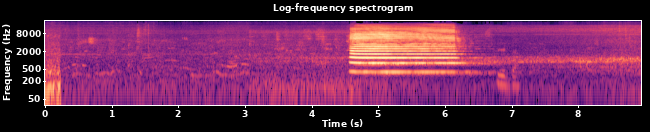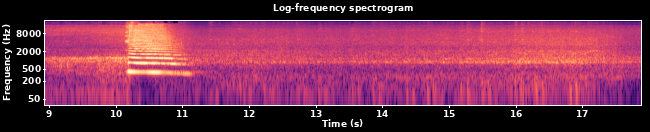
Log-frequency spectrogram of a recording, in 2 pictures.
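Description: The 13066 Amrit Bharat Express pulls away slowly. Two long, loud train horn blasts stand out over a low steady rumble of the rolling train.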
